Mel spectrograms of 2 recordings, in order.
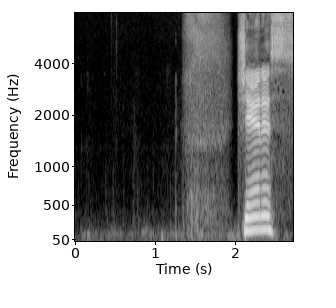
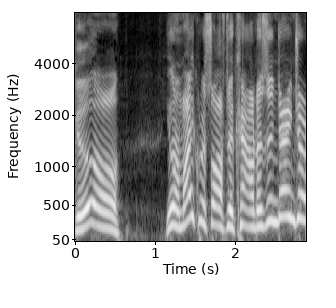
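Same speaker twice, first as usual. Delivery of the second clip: mock scam voice; 6 semitones higher than usual. Reading spam email.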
